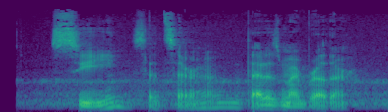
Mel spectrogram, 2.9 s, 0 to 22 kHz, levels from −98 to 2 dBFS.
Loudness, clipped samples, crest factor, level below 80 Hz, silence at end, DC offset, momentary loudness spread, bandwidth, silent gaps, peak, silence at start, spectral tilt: -36 LUFS; under 0.1%; 20 dB; -78 dBFS; 0 s; under 0.1%; 9 LU; 16 kHz; none; -16 dBFS; 0.25 s; -3 dB/octave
